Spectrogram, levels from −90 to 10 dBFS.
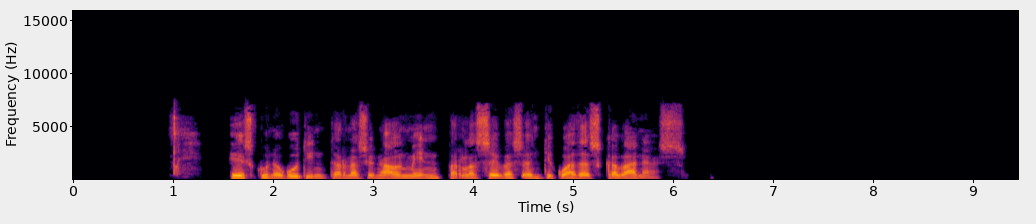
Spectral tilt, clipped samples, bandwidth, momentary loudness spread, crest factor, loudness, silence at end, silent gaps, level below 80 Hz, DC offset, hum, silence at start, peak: -5 dB/octave; under 0.1%; 7.4 kHz; 16 LU; 20 dB; -18 LUFS; 3.35 s; 1.30-1.55 s, 3.70-3.74 s; -62 dBFS; under 0.1%; none; 1 s; -2 dBFS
